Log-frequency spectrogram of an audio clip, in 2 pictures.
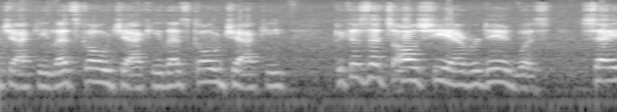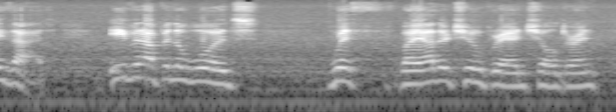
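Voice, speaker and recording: Older woman with a bright, forceful voice. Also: on the low side. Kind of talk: informal voice messages to a group chat. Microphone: phone voice message. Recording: noisy amateur voice message recording.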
